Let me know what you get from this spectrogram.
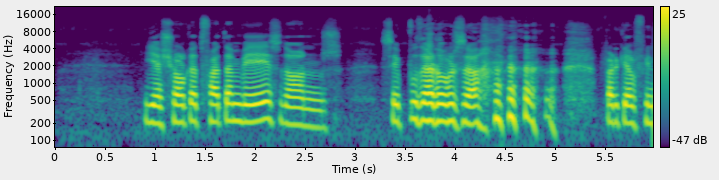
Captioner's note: laughs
